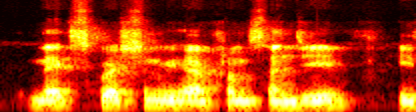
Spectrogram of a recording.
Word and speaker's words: Sanjeev: Sanjeev, is that how you say it?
